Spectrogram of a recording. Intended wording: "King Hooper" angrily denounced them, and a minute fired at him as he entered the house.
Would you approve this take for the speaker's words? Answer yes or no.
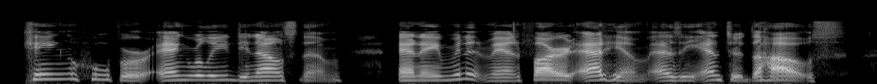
no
